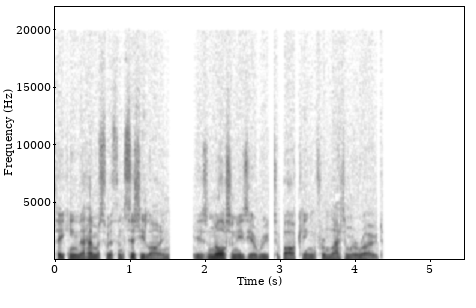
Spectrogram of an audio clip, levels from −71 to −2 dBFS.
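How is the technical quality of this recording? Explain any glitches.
The recording is compromised throughout. Across the whole clip the speech sounds grainy and gritty. This is likely low bit depth without dither, fitting about 7 bits. Rounding error follows the signal, sitting roughly 25 dB below it, so quiet passages turn rough and sputter.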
